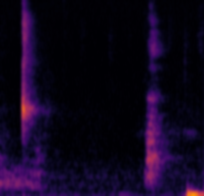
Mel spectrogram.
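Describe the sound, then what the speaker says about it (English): A pet dog named Max gives a couple of short, sharp barks a second or so apart, followed by a low thump, heard nearby in a quiet room. "My dog just likes barking at anything and everything."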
